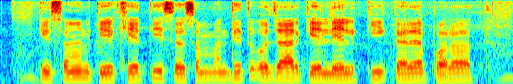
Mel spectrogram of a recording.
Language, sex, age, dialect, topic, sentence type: Maithili, male, 25-30, Bajjika, agriculture, question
